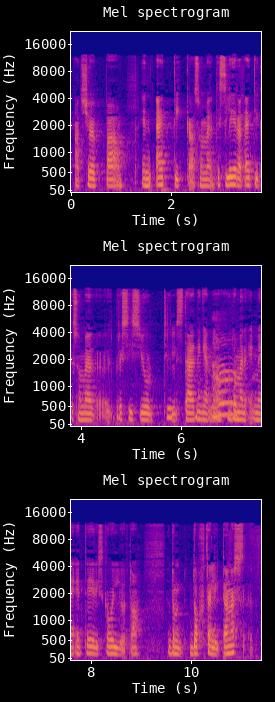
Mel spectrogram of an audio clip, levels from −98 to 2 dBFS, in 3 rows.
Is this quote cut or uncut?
cut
